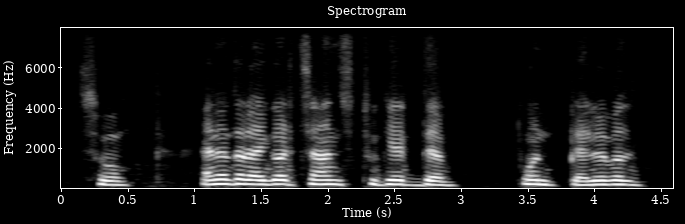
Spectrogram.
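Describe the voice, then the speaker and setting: A woman of medium pitch with a Nepali accent speaks at a fairly slow pace in monotone, flat intonation, the sound dry and close with no echo. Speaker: college student intern. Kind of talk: presentation. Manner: halting.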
